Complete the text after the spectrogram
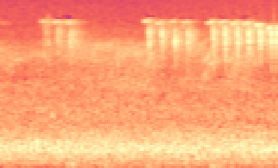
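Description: Mexican jays call in short bursts of rapid, repeated notes, a few series in quick succession, fairly faint over a steady outdoor rush of background noise.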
